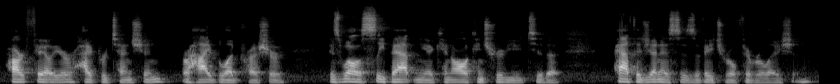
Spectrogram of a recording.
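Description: Measured man with a lowish voice. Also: flat delivery. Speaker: guest physician and researcher. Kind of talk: explanatory podcast interview.

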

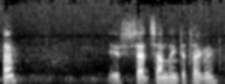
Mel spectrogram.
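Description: An actor playing a wry, hardboiled New York police detective in 1940s radio noir, dry, clipped and sardonic. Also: male voice, medium pitch, a little fast, lightly acted. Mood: deadpan. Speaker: lead actor and narrator. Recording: muffled old radio recording with music.

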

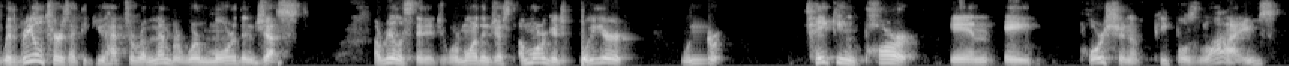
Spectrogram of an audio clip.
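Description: A man talking conversationally as an interview guest, earnest and emphatic, telling stories and acting out dialogue in a deep voice. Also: a bit bright, slightly rough, no echo, muffled recording. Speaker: real estate agent being interviewed as a guest.

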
